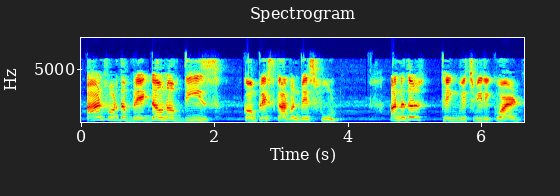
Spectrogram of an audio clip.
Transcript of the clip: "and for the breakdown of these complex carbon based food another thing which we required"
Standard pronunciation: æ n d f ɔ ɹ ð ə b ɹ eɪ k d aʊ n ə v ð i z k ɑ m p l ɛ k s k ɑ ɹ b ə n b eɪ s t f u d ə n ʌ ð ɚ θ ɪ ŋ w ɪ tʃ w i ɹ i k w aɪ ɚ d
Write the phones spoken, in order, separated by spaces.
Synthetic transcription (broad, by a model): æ n d f ɔ ɹ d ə b ɹ eɪ k d aʊ n ə v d i z k ɑ m p l ɛ k s k ɑ ɹ b ə n b eɪ s f u d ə n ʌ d ɚ t ɪ ŋ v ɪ tʃ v i ɹ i k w aɪ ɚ d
